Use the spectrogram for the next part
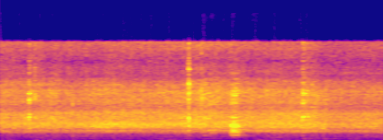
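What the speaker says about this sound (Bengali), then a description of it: "কড়াইয়ে তেল দিয়ে কালো জিরে, শুকনো লঙ্কা, তেজপাতা দিয়ে দিয়েছি।" Nigella seeds, dried red chillies and a bay leaf frying in hot oil in a kadai give a steady close sizzle and crackle, with a few brief spatters and the scrape of stirring, and no voices.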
